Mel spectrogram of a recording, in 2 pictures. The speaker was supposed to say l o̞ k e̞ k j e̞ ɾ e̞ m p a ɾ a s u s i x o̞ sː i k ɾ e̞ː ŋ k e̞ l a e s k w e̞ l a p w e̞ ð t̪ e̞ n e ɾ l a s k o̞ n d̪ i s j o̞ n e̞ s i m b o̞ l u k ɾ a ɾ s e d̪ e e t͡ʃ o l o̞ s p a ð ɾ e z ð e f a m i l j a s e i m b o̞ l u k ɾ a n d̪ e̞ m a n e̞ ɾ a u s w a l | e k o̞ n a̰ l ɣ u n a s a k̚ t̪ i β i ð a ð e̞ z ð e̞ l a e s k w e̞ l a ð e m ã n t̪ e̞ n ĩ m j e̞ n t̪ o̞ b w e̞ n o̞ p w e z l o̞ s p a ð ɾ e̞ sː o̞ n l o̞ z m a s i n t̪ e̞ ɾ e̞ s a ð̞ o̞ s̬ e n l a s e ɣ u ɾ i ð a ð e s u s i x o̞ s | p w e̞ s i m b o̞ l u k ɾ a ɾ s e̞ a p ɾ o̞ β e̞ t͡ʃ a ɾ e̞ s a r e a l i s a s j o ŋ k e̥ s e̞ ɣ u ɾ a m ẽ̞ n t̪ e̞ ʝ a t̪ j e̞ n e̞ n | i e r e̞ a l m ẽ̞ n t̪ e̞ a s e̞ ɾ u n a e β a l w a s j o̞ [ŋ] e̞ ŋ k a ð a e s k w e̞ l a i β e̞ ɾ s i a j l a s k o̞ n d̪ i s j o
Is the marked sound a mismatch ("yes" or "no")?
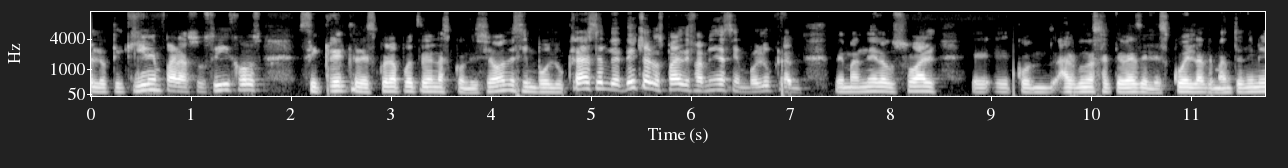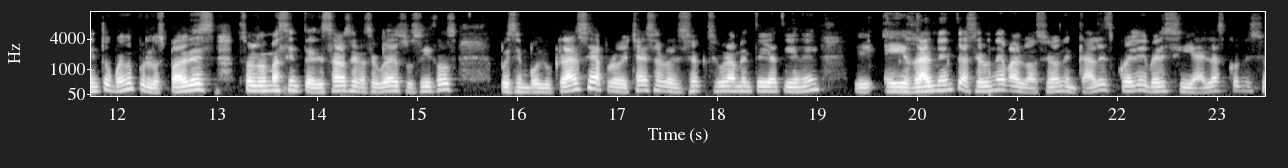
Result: yes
